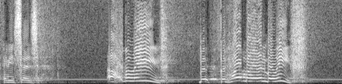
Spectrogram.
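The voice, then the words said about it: Theatrical dramatic delivery. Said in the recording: “in my best theatric voice”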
